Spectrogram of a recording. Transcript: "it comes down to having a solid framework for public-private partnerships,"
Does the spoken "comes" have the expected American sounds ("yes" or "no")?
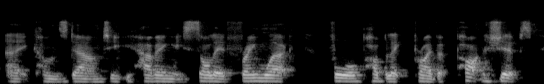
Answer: yes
